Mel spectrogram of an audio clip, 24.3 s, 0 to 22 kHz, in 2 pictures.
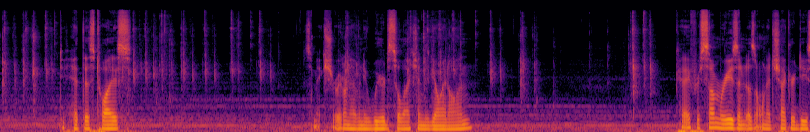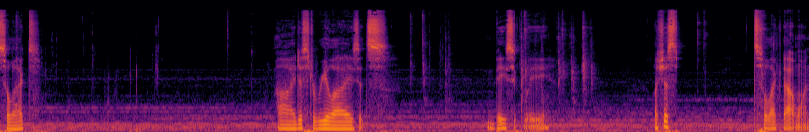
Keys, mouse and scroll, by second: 0.0 ctrl+q, 0.4 ctrl+x, 0.6 b, 1.9 ctrl+z, 2.1 ctrl+z, 2.4 alt+a, 2.7 z, 3.0 z, 3.4 b, 3.8 z, 4.1 middle click, 4.8 middle click, 5.2 ctrl+q, 5.6 middle click, 6.1 ctrl+q, 6.3 alt+a, 6.5 z, 6.7 b, 7.3 z, 7.8 ctrl+q, 8.8 middle click, 9.6 KP_Decimal, 10.1 middle click, 11.4 middle click, 12.4 shift+middle click, 13.5 middle click, 15.8 middle click, 16.9 middle click, 17.7 middle click, 18.5 shift+middle click, 20.0 ctrl+x, 20.5 ctrl+z, 20.8 q, 22.0 click, 23.6 alt+a, 23.9 middle click.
